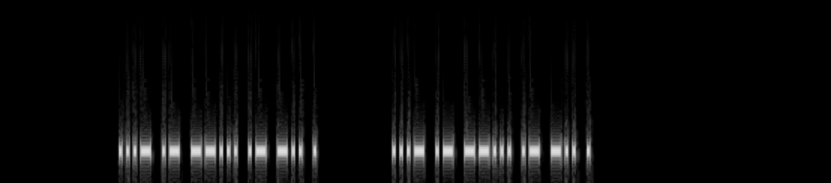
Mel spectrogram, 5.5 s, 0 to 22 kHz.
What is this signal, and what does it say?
Morse code, heard as a keyed tone, about 46 wpm, 700 Hz. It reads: VA7ADE VA7ADE
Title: DXCC-100 Call Signs - 6 Characters - Repeated 2x - 50wpm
